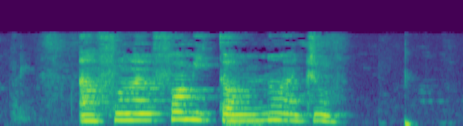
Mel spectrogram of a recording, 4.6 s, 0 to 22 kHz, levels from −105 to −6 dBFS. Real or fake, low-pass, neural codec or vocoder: real; 7.2 kHz; none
